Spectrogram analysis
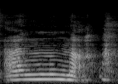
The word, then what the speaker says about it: Anna: So Anna is not Anna, it's Anna because there's two N's, so they pronounce each N's.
